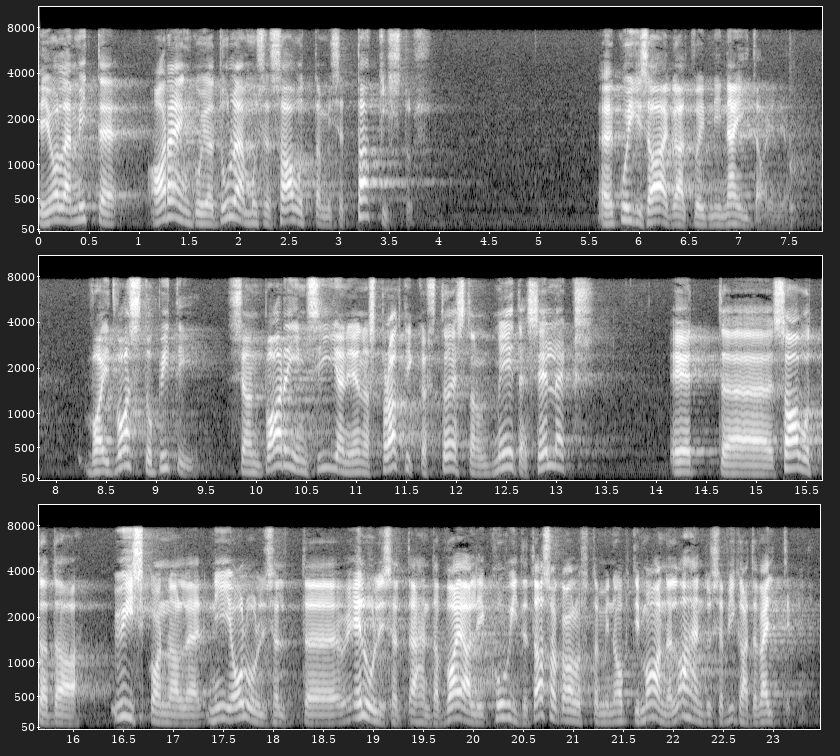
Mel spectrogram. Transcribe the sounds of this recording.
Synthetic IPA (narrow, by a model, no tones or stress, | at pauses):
e̞jo̞le̞mit̪ːe̞ɑɾe̞ŋɡ̥ujɑt̪ule̞muse̞sɑːvut̪ːˑɑmise̞t̪ɑkːˑist̪u̥s | kujɡ̥iseɑe̞ɡ̥ɑɑlt̪vɤ̞jbniːnæjd̪̥ɑ̰ɑ̰jnʲjṵ | vɑjd̪̥vɑst̪upid̪̥i | se̞o̞npɑɾimsiːjɑnʲie̞nːɑst̪̚prɑk̚t̪ikːˑɑst̪ːɤe̞st̪ɑnud̪̥me̞ːd̪̥e̞se̞lːe̞ks | e̞t̪ːsɑːvut̪ːˑɑd̪̥ɑyɦisko̞nːɑle̞niːo̞lulise̞lt̪e̞lulise̞lt̪ːæɦe̞nd̪̥ɑb̥vɑjɑlikhuvid̪̥e̞t̪ɑsɑkɑːlust̪ɑmine̞o̞pt̪imɑːlne̞lɑɦe̞nd̪usjɑviɡ̥ɑd̪̥e̞vælʲt̪ːˑimine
